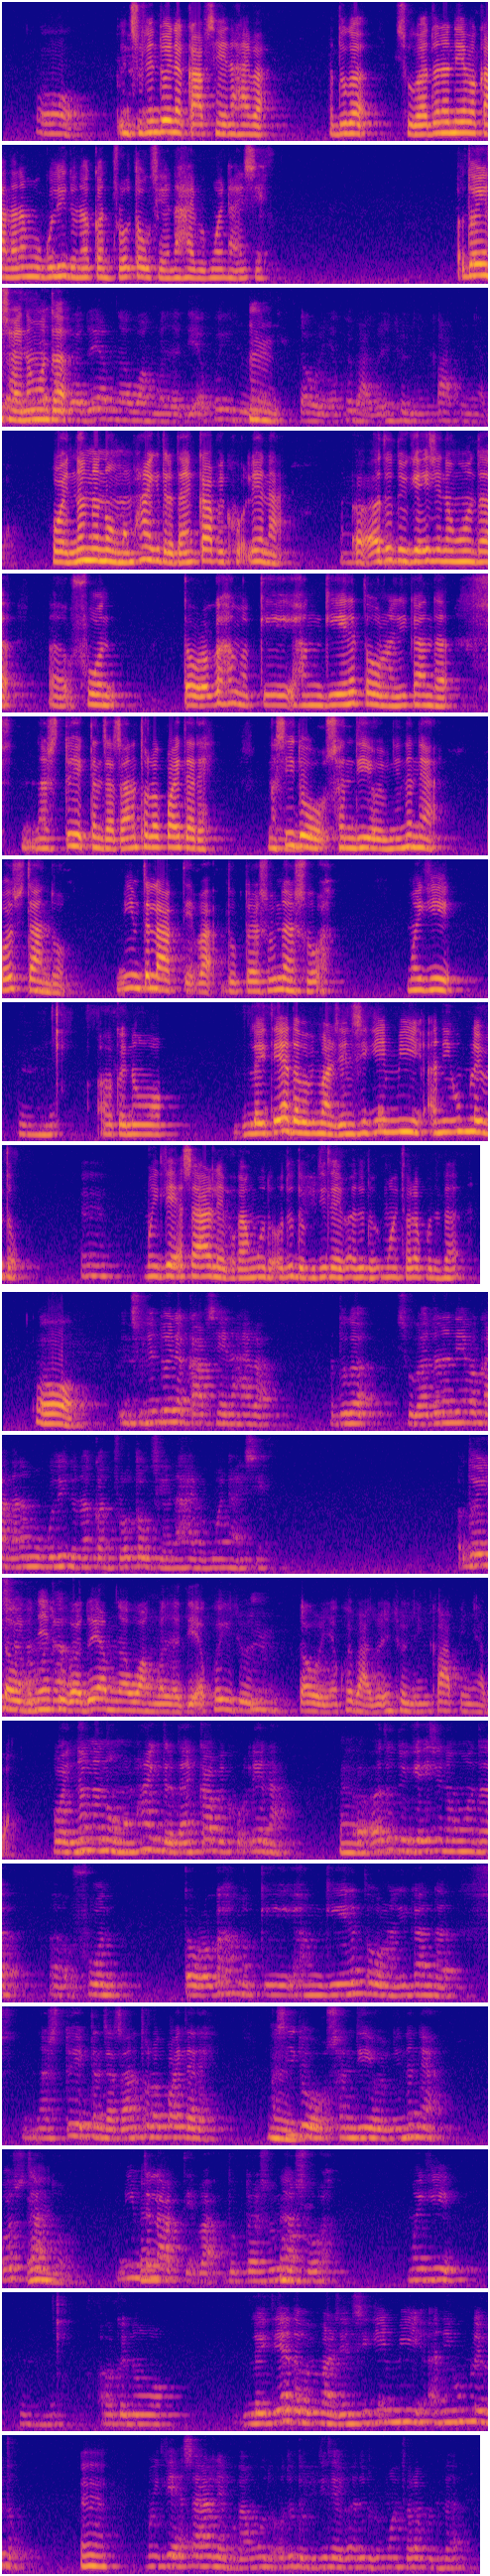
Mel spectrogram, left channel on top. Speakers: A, on the right; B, on the left.
A: ꯑꯣ
B: ꯏꯟꯁꯨꯂꯤꯟꯗꯨ ꯑꯣꯏꯅ ꯀꯥꯞꯁꯦꯅ ꯍꯥꯏꯕ ꯑꯗꯨꯒ ꯁꯨꯒꯔꯗꯨꯅ ꯅꯦꯝꯃꯀꯥꯟꯗꯅ ꯑꯃꯨꯛ ꯒꯨꯂꯤꯗꯨꯅ ꯀꯟꯇ꯭ꯔꯣꯜ ꯇꯧꯁꯦꯅ ꯍꯥꯏꯕ ꯃꯣꯏꯅ ꯍꯥꯏꯁꯦ ꯑꯗꯣ ꯑꯩ ꯉꯁꯥꯏ
A: ꯇꯧꯕꯅꯦ
B: ꯅꯪꯉꯣꯟꯗ
A: ꯁꯨꯒꯔꯗꯣ ꯌꯥꯝꯅ ꯋꯥꯡꯃꯜ ꯑꯗꯗꯤ ꯑꯩꯈꯣꯏꯁꯨ
B: ꯎꯝ
A: ꯇꯧꯔꯤꯅꯦ ꯑꯩꯈꯣꯏ ꯕꯥꯗꯨ ꯏꯟꯁꯨꯂꯤꯟ ꯀꯥꯞꯄꯤꯅꯦ ꯍꯥꯏꯕ
B: ꯍꯣꯏ ꯅꯪꯅ ꯅꯣꯡꯃꯥ ꯑꯃ ꯍꯥꯏꯈꯤꯗꯔꯗꯥꯏ ꯀꯥꯞꯄꯦ ꯈꯣꯠꯂꯦꯅ
A: ꯎꯝ
B: ꯑꯥ ꯑꯗꯨꯗꯨꯒꯤ ꯑꯩꯁꯦ ꯅꯪꯉꯣꯟ ꯗ ꯐꯣꯟ ꯇꯧꯔꯒ ꯍꯪꯉꯛꯀꯦ ꯍꯪꯒꯦꯅ ꯇꯧꯅꯔꯤꯀꯥꯟꯗ ꯅꯔꯁꯇꯣ ꯍꯦꯛ ꯇꯟꯖꯥ ꯆꯥꯅ ꯊꯣꯛꯂꯛꯄ ꯍꯥꯏꯇꯥꯔꯦ
A: ꯎꯝ
B: ꯉꯁꯤꯗꯣ ꯁꯟꯗꯦ ꯑꯣꯏ ꯅꯤꯅꯅꯦ ꯍꯣꯁ ꯄꯤꯇꯥꯟꯗꯣ
A: ꯎꯝ
B: ꯃꯤ ꯑꯝꯇ
A: ꯎꯝ
B: ꯂꯥꯛꯇꯦꯕ ꯗꯣꯛꯇꯔꯁꯨ
A: ꯎꯝ
B: ꯅꯔꯁꯁꯨ ꯃꯣꯏꯒꯤ ꯎꯝ ꯀꯩꯅꯣ ꯂꯩꯇ ꯌꯥꯗꯕ ꯏꯃꯥꯔꯖꯦꯟꯁꯤꯒꯤ ꯃꯤ ꯑꯅꯤ ꯑꯍꯨꯝ ꯂꯩꯕꯗꯣ
A: ꯎꯝ
B: ꯃꯣꯏ ꯂꯦꯛꯑ ꯆꯥꯔ ꯂꯩꯕ ꯀꯥꯡꯕꯨꯨꯗꯣ ꯑꯗꯨꯗꯨꯕꯨꯗꯤ ꯂꯩꯕ ꯑꯗꯨꯗꯣ ꯃꯣꯏ ꯊꯣꯛꯂꯛꯄꯗꯨꯗ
